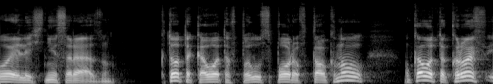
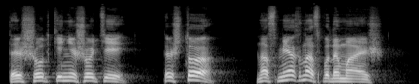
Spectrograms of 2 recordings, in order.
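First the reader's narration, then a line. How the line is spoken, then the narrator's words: Old man yelling. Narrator (Russian): Вопил у него под ухом старик Кашулин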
